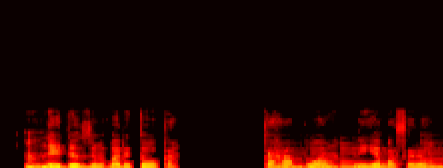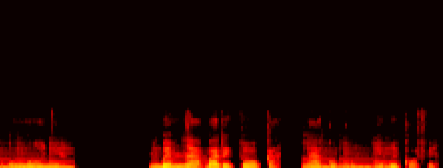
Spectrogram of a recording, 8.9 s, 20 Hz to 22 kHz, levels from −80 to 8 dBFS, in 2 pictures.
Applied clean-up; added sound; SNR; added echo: none; Guitar; 5 dB; none.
